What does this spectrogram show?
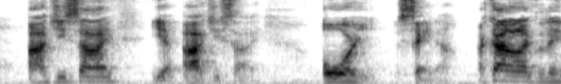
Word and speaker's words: Ajisai: Ashijai, am I pronouncing this right? Ajisai? Yeah, Ajisai.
